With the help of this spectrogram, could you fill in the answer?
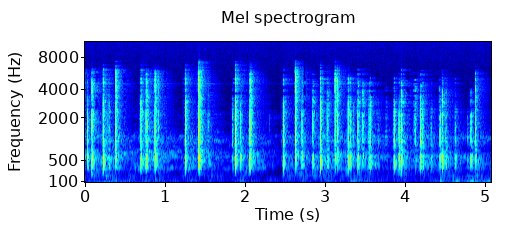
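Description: Long painted fingernails tap and scratch a small spiral-bound notebook with a printed paper/card cover, held upright close to the mic. About 28 quick, dry, papery taps come in uneven bursts, each with a hollow midrange knock and almost no ring. Faint scratchy rustling fills the gaps between them.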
